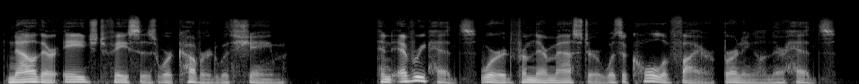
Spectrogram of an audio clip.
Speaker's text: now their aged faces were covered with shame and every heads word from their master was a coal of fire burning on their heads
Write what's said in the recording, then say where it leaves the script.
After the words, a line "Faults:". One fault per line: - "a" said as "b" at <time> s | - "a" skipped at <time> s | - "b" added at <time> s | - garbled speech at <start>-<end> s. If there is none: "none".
now their aged faces were covered with shame and every heads word from their master was a coal of fire burning on their heads
Faults:
none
